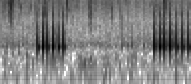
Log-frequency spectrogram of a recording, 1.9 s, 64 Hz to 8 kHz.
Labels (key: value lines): label: biophony, rattle response
recorder: SoundTrap 500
